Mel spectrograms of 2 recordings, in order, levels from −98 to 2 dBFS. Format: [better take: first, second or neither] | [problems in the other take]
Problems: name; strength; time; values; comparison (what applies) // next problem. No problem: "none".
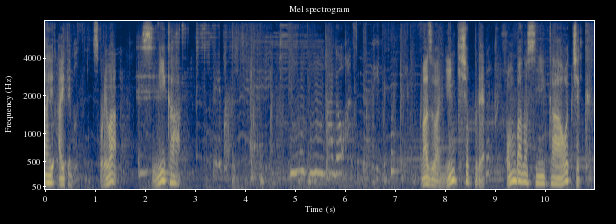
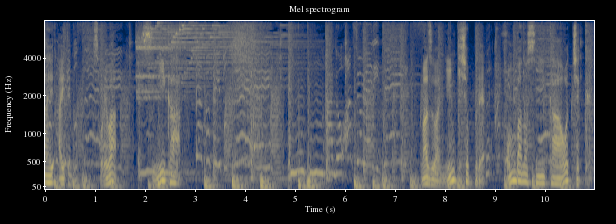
second | noise reduction (neural separator model SepFormer DNS4)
